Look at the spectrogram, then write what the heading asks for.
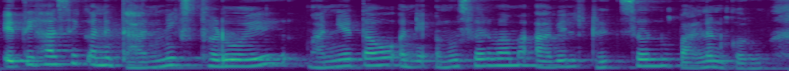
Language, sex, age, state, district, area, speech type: Gujarati, female, 18-30, Gujarat, Rajkot, rural, spontaneous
